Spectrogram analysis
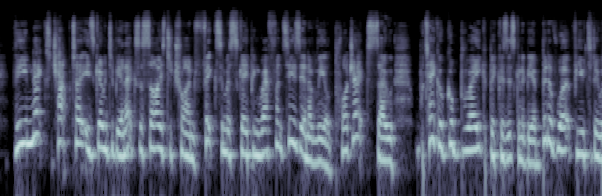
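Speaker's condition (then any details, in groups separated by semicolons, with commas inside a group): No condition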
